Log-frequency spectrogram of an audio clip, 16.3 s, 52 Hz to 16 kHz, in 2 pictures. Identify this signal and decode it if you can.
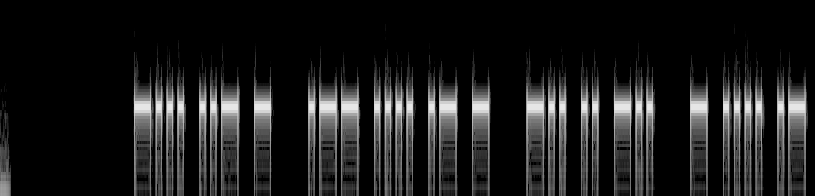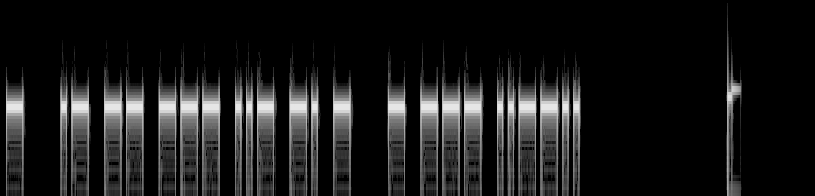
Morse code, heard as a keyed tone, about 22 wpm, 700 Hz. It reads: BUT WHAT DID THAT AMOUNT TO?
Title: Sentences from Top 1000 Words - Review Part 4 - 22wpm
